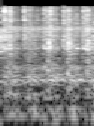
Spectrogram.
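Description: A sewing machine top stitching a shoulder bag seam, a steady fast mechanical whir, quiet and continuous through the short moment.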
